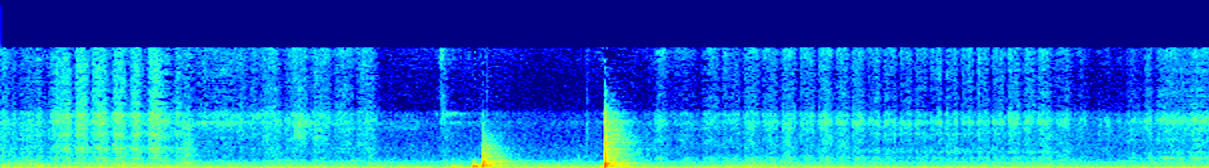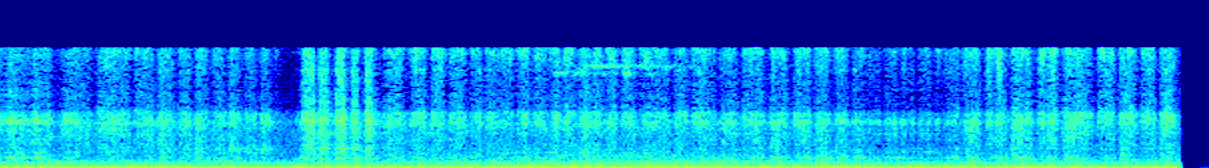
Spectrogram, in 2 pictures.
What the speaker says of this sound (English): steel wool and lacquer thinner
